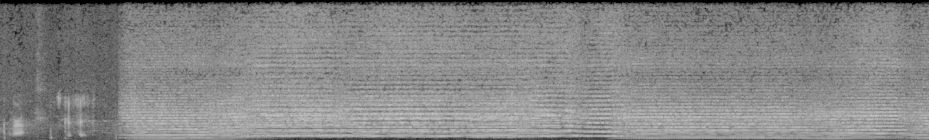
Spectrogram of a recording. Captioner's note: muttering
